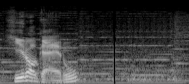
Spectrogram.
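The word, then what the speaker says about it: 広がる: Hirogaru. Uh On its own, unaccented.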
